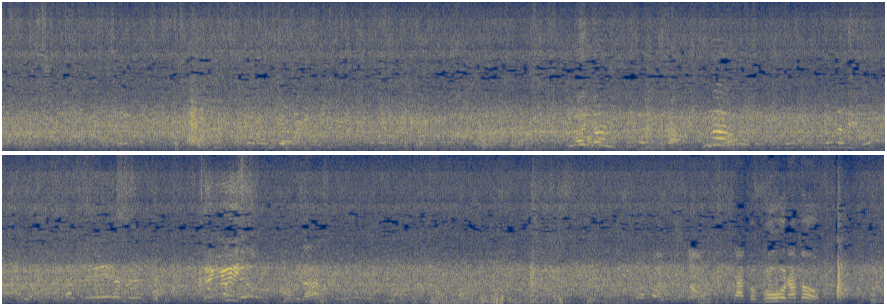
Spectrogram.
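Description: Men talk and shout excitedly nearby.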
